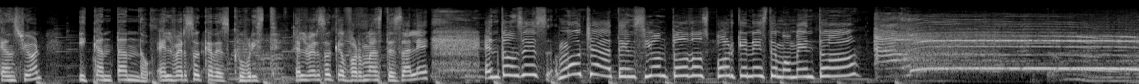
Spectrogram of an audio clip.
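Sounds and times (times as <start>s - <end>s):
speech: 0.0s - 9.3s
she-wolf howling: 8.7s - 11.3s.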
